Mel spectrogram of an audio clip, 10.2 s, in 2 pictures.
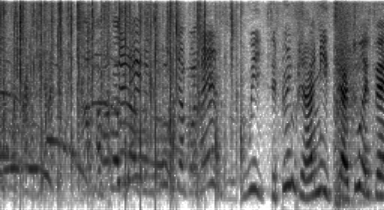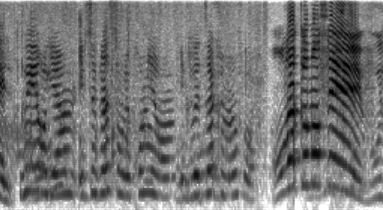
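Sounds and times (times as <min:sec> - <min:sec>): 
audience applause: 0:00.0 - 0:03.3
speech: 0:03.4 - 0:10.2.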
